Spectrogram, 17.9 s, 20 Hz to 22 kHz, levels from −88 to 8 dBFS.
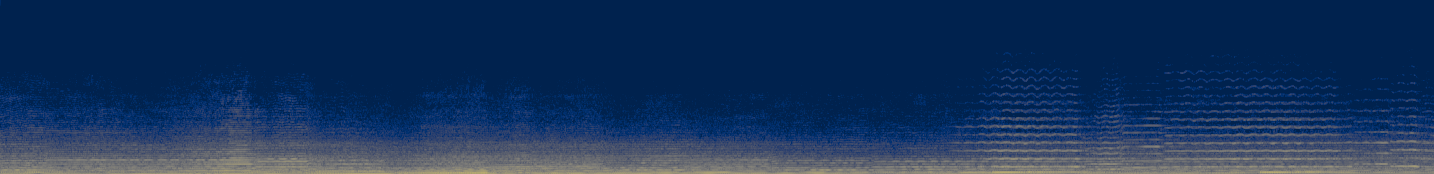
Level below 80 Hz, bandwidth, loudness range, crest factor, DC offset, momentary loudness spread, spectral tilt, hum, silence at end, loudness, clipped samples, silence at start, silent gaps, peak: -44 dBFS; 9.6 kHz; 4 LU; 16 dB; 0.3%; 8 LU; -7 dB/octave; none; 0 s; -27 LUFS; under 0.1%; 0 s; none; -10 dBFS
